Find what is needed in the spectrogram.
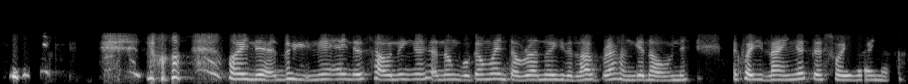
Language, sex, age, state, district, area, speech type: Manipuri, female, 18-30, Manipur, Kangpokpi, urban, conversation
